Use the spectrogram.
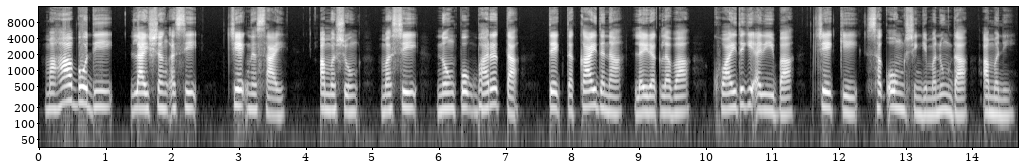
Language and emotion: Manipuri, neutral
